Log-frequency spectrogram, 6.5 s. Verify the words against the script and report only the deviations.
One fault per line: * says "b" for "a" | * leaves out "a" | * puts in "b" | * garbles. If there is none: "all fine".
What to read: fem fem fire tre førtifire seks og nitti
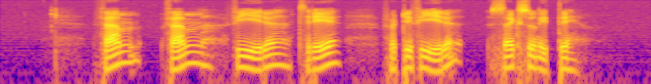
all fine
